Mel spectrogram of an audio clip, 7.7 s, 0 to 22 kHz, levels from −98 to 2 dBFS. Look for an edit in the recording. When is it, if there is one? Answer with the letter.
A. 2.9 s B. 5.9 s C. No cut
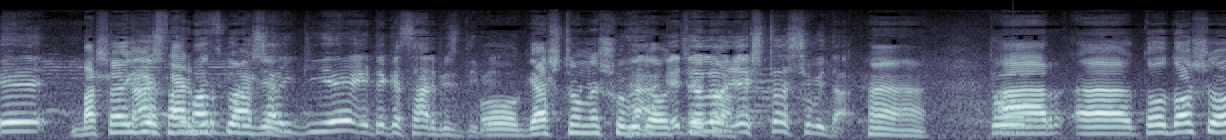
C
